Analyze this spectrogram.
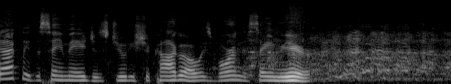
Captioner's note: laughter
